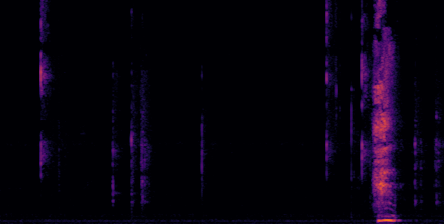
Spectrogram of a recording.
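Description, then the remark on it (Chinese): Light computer mouse clicks tick sporadically against a quiet hum, followed near the end by a brief, louder rustling burst. No one speaks. “你没换电脑呀？还是上次那个？鼠标给我。”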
